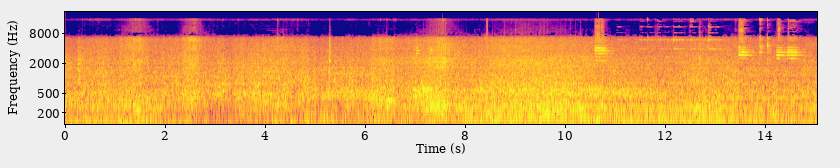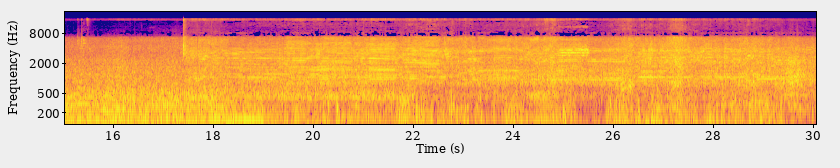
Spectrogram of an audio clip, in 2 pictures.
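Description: Continuous street traffic noise with vehicle horns.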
